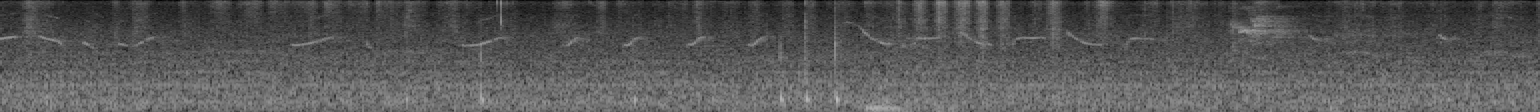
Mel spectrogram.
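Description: A bird chirping over and over in short, high, thin notes, about two or three a second, over a steady hiss, with a few light clicks from handling.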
